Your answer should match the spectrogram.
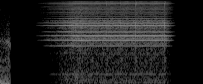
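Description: A littleBits piezo buzzer module sounding a steady high-pitched electronic buzz, driven through an inverter module. It fades in about a second in and cuts off after about two and a half seconds.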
